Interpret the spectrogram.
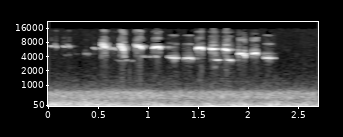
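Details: Dense, continuous fluting (nyuling) song of a brown-chested jungle flycatcher, a lure for silent birds: rapid high whistles alternate between upper and lower pitches for nearly three seconds above faint low background noise.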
